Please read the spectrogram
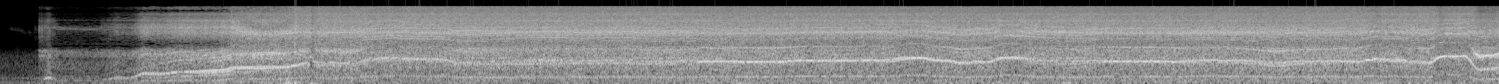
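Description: FPV drone's electric motors and propellers whining, spinning up with a rising pitch in the first few seconds, then holding a loud, steady whine that wavers slightly with the throttle.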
